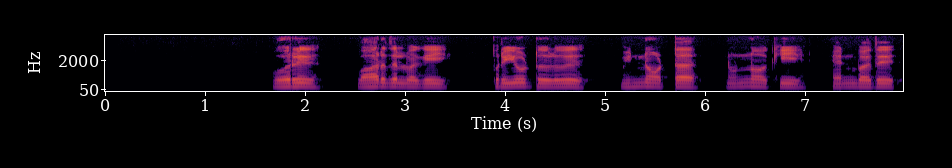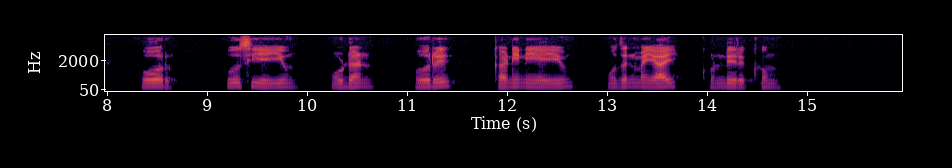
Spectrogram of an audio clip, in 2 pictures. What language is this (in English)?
Tamil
